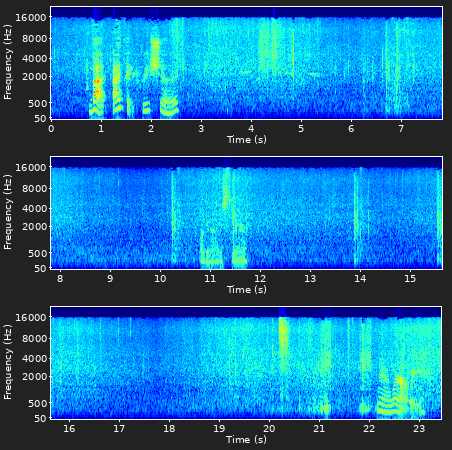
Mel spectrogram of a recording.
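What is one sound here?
Footsteps rustle through leaves and undergrowth.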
